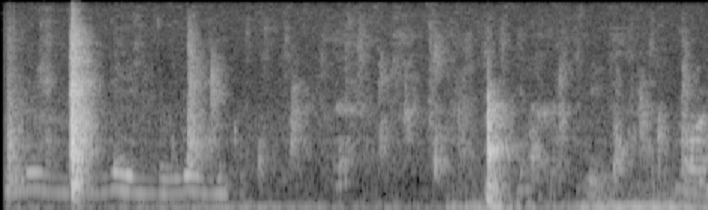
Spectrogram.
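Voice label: "ring", spoken word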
